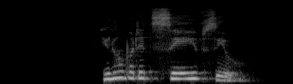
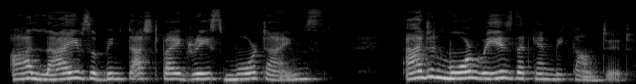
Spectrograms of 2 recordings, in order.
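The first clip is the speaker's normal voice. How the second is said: ordinary delivery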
